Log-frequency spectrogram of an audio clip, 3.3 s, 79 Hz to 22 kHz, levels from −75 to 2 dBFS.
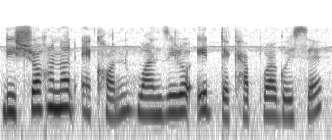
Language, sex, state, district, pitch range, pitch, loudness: Assamese, female, Assam, Sonitpur, 215-260 Hz, 235 Hz, -18 LUFS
